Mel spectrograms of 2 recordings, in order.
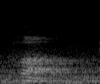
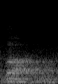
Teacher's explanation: you probably noticed that in the P sound, pa, there is more air being released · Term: unvoiced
